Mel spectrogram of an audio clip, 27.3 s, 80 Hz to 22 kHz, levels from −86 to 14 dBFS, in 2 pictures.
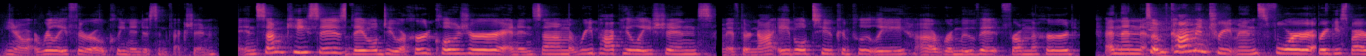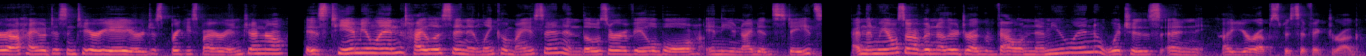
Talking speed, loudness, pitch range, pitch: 165 wpm, -22 LUFS, 230-280 Hz, 255 Hz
